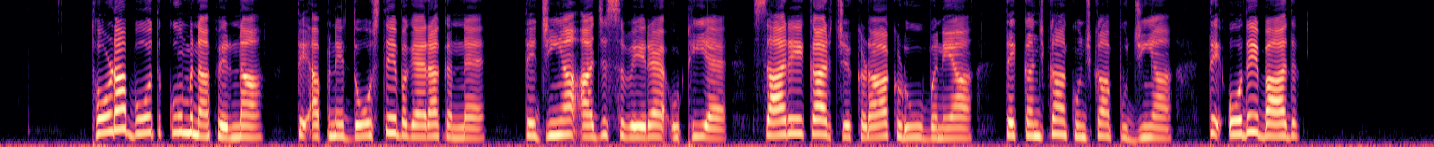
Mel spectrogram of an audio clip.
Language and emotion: Dogri, neutral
